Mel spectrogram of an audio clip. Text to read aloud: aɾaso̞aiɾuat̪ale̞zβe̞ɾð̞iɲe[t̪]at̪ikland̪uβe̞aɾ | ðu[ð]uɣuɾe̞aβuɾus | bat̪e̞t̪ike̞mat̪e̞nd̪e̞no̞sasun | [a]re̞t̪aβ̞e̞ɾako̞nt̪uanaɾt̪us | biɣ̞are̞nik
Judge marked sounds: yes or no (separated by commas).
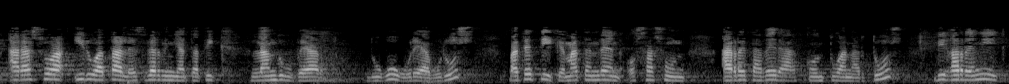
yes, no, yes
